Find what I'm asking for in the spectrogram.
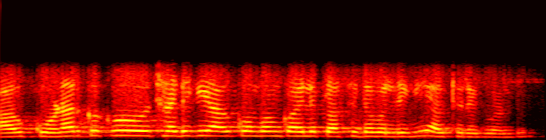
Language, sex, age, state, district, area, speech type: Odia, female, 18-30, Odisha, Jajpur, rural, conversation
